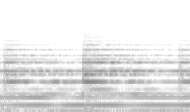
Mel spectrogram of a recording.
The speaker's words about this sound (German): Die Zeiten stehen auf Sturm. Da gilt es zu läuten. Die Gebetsglocke, die Bußglocke und die Sturmglocke.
